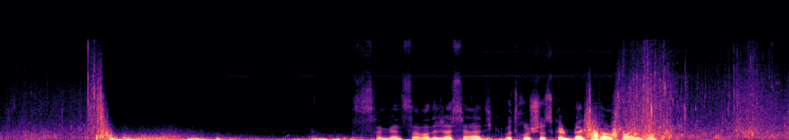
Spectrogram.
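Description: Muffled water rumbles heard from underwater.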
